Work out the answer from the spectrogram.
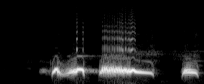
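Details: Spotted dove, a caged pet bird, giving thúc gù cooing: a wavering low hoot run into a long, smooth, gently descending coo, then another short hoot begins.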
